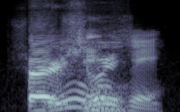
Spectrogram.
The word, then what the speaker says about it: Jorge: Is it George or Jorge? In Portuguese, from Brazil. Gorge.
